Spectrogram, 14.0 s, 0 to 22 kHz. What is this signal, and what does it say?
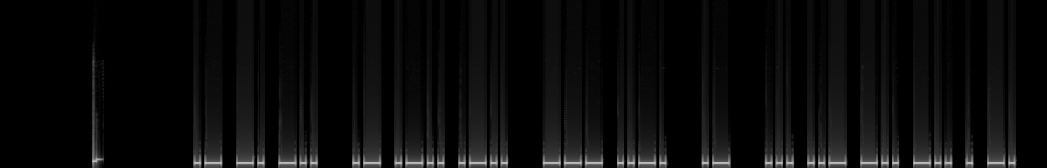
Morse code, heard as a keyed tone, about 17 wpm, 700 Hz. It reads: AND ALL OF A SUDDEN
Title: Sets of 5 Words 17wpm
